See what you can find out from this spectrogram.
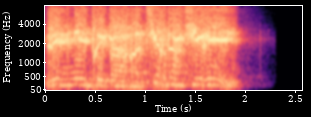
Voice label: voice message art shooting warning, crew tanks french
